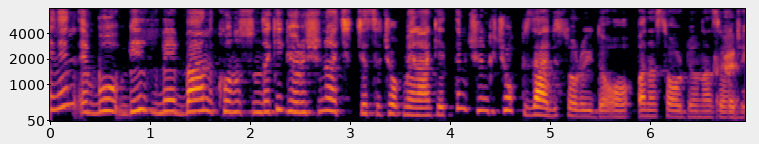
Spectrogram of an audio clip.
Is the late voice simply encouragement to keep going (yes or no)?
no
